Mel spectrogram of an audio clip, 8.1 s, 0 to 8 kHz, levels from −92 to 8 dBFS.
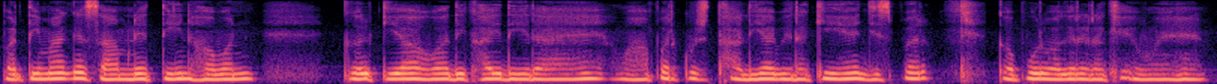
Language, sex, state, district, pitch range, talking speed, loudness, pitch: Hindi, female, Jharkhand, Ranchi, 180-195 Hz, 190 wpm, -15 LUFS, 190 Hz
